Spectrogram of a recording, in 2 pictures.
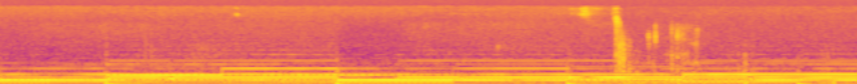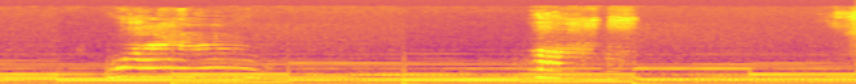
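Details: Domestic cat meowing at home among a cat family: two short harmonic meows, one in the middle and one near the end, over steady background music with a brief human voice.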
